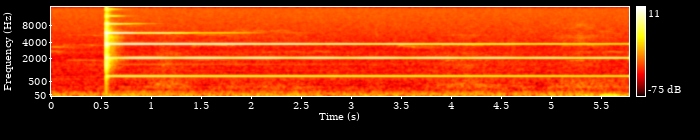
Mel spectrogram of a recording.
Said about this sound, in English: And as we end this meditation, I invite you to take 3 deep breaths as I invite the bell.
